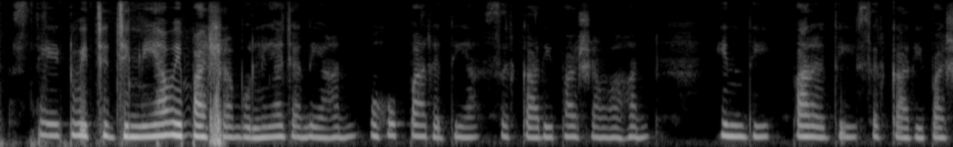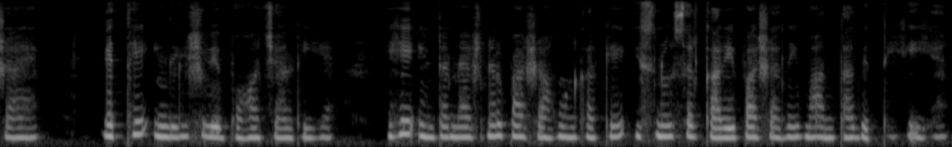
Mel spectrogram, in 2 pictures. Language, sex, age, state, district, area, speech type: Punjabi, female, 30-45, Punjab, Tarn Taran, urban, spontaneous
